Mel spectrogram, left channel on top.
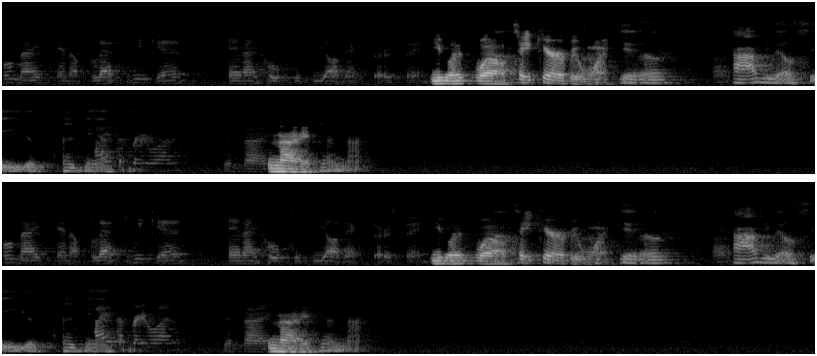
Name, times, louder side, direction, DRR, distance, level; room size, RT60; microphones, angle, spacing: voice 1, 0.0-1.8 2.3-4.3 7.1-7.3 7.6-7.7 10.3-10.8, right 1 dB, 15° right, 5 dB, 1.6 m, -49 dB
voice 2, 4.3-6.1 10.8-11.2, left 5 dB, 75° left, 15 dB, 0.8 m, -28 dB
voice 3, 4.9-5.5 6.2-6.7 7.3-9.2 11.3-11.7, left 1 dB, 10° left, 9 dB, 0.7 m, -37 dB
voice 4, 8.8-9.9 10.3-10.6 12.3-12.6 12.9-15.1, right 5 dB, 45° right, 5 dB, 2.4 m, -54 dB
13.5 x 13.0 x 6.4 m, 0.72 s
head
